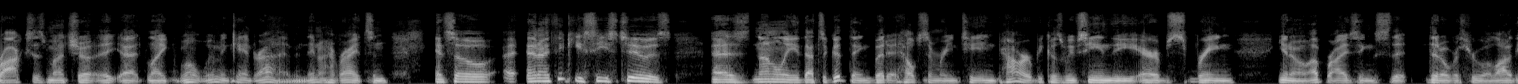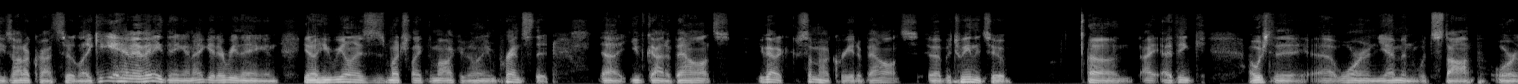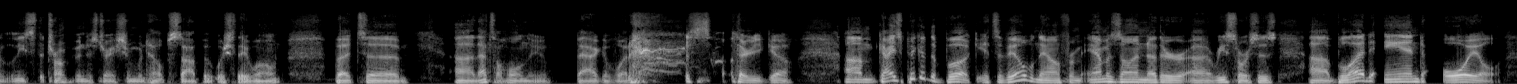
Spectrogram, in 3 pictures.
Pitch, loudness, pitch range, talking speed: 95 Hz, -23 LUFS, 85-110 Hz, 200 wpm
